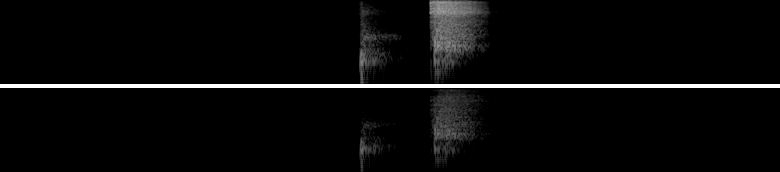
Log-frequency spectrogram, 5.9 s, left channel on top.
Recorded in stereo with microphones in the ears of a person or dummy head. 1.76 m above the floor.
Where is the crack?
85° left, 1.1 m.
